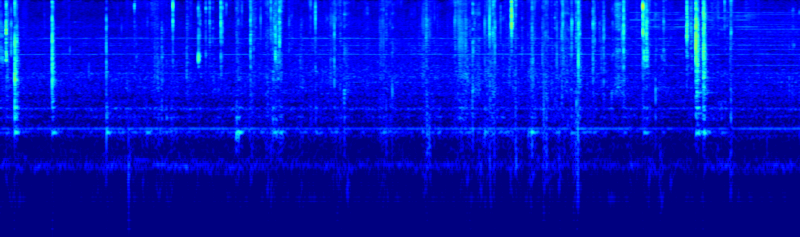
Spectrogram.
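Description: Hands unwinding a turn of insulated copper wire from the secondary winding of a microwave oven transformer: irregular clicks, rustles and crinkles of the wire against the core, with a sharper click at the start and a louder cluster near the end. The turn is being removed to bring the output voltage down, and a faint steady whine sits underneath.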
